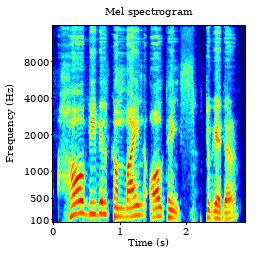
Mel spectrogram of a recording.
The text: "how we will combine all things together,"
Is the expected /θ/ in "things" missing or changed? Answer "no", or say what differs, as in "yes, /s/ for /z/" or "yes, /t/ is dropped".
yes, /t/ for /θ/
